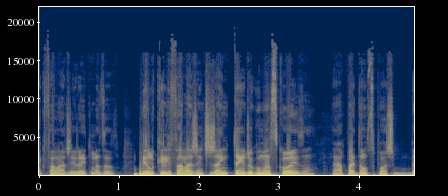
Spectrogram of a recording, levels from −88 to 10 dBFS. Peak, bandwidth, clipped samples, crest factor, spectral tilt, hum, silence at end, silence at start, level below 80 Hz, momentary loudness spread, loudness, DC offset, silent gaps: 0 dBFS; 16 kHz; 0.2%; 12 dB; -7 dB/octave; none; 0 s; 0 s; -28 dBFS; 10 LU; -13 LUFS; under 0.1%; none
